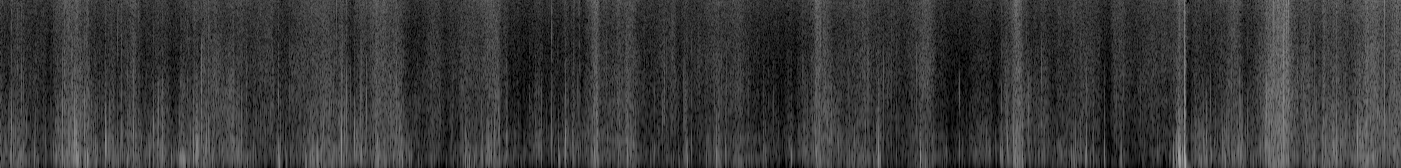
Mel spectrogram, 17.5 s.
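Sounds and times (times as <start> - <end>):
ear cleaning with a Q-tip and ear pick: 0.0 - 17.5.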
